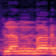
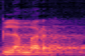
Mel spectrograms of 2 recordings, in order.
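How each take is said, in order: First: A b sound is heard after the m. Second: No b sound is heard after the m. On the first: The speaker calls it wrong. "इसको प्लम्बर नहीं कहेंगे" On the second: The speaker calls it right. "इसमें बी silent है"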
